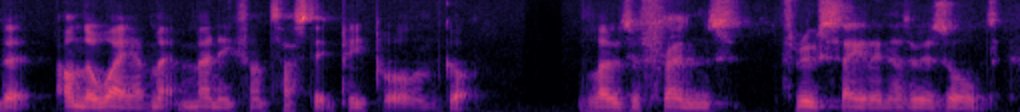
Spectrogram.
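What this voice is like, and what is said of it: South Yorkshire English accent. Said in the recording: “As you can tell from my accent, I'm not from down the south. I'm from Doncaster, in South Yorkshire”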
